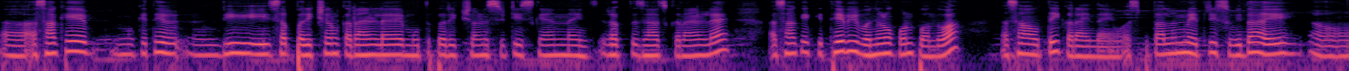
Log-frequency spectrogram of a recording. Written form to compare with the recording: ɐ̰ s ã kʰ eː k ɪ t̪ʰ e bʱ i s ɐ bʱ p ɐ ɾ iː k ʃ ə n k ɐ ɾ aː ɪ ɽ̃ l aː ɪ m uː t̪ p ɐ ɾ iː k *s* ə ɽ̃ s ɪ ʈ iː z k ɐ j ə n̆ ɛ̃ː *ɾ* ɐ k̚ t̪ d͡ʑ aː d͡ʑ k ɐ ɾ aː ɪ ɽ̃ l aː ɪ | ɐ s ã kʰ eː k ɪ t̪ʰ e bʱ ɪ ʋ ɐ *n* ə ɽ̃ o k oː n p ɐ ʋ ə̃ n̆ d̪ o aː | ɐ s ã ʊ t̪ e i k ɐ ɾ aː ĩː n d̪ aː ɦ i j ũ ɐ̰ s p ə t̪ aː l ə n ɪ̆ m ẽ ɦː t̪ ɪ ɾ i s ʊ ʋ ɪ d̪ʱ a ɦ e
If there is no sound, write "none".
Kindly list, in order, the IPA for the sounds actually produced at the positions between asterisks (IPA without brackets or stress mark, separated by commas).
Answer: ʃ, ɾ, ɲ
